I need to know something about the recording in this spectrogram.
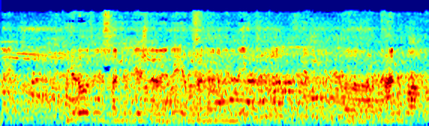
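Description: A man speaking continuously into a bank of press microphones, with chatter from the people around him.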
